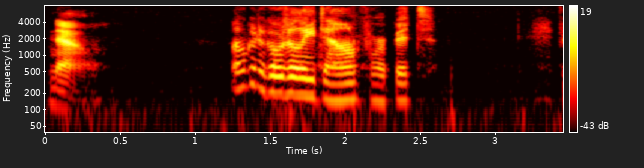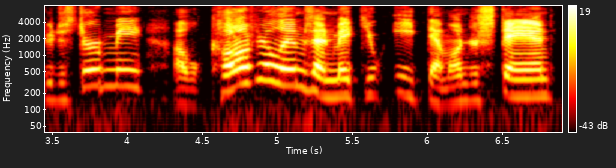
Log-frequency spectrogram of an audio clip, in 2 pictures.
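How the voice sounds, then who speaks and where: Guy doing a grumpy worn out griffin in a story, sarcastic, bright punchy voice, real dry sound. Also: high voice, very animated, fairly quick, no echo, voice pushed up. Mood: angry, menacing. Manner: grumbling, sarcastic, prone to cursing outbursts. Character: exhausted, foul-mouthed, sarcastic male griffin, hot-tempered storyteller. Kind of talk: dramatic first-person story reading.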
